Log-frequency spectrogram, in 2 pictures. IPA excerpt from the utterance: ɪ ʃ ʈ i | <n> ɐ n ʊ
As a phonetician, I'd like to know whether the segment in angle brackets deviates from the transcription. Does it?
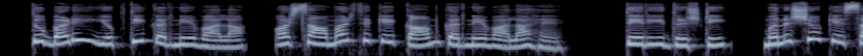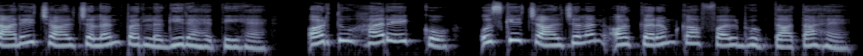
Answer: yes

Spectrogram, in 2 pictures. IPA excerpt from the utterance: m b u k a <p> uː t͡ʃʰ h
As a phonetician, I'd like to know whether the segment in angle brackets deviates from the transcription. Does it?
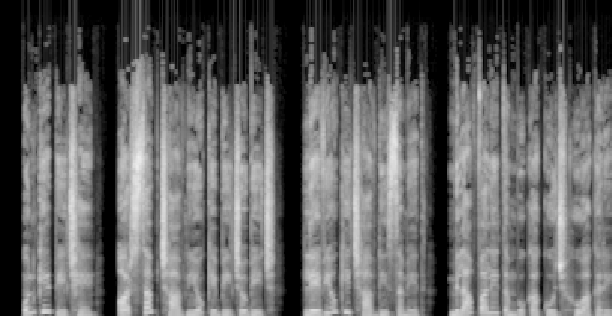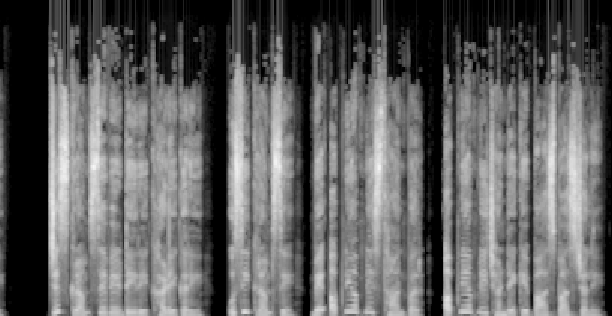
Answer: yes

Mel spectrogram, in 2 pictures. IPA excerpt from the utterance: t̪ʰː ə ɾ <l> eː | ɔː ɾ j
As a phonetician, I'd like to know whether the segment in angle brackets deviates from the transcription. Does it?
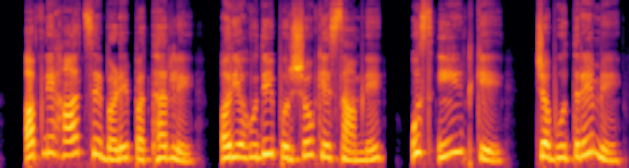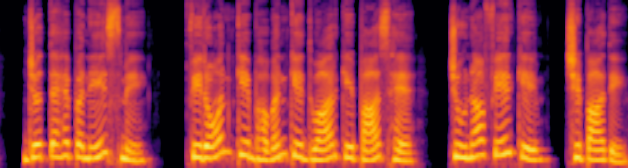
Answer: no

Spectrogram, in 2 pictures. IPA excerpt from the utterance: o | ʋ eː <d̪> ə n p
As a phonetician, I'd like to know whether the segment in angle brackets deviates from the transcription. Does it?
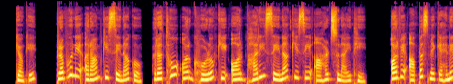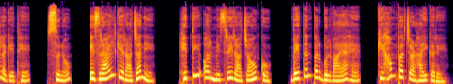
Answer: yes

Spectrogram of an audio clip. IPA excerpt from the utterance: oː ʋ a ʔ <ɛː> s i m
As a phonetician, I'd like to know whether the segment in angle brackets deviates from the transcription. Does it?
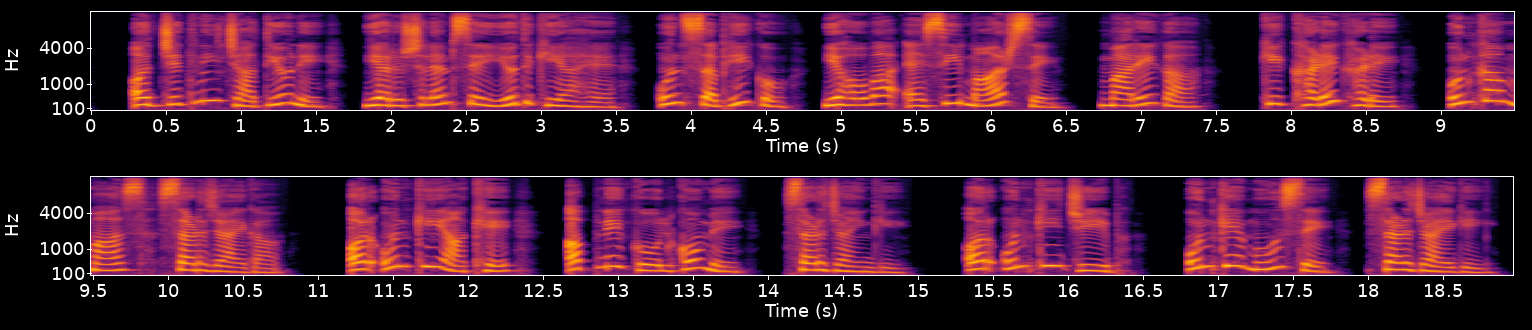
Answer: no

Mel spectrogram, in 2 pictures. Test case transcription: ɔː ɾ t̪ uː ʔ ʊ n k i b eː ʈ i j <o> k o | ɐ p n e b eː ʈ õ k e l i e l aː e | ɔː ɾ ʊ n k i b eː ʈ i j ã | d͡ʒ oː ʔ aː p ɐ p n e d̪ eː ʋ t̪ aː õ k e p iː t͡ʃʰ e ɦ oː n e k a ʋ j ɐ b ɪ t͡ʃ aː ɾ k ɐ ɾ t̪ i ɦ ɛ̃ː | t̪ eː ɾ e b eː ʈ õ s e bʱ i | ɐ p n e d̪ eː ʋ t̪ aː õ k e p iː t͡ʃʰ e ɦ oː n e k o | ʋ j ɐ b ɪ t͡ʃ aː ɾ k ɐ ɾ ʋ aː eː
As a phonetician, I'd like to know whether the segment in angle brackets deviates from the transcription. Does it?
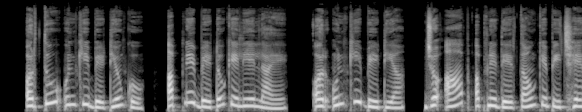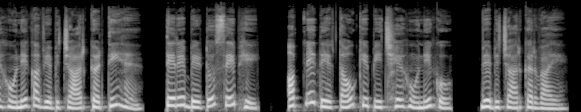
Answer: yes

